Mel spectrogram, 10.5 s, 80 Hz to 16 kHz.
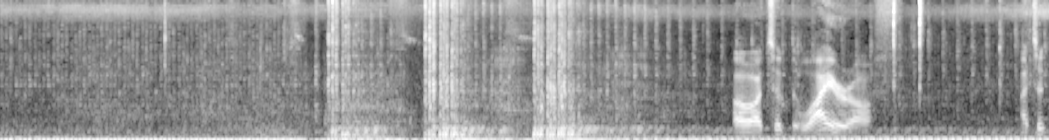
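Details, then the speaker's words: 1996-2000 Honda Prelude just revived from no-crank, no-start: rough, uneven low rumble with lumpy pulses because one spark plug wire was left off, leaving a dead cylinder misfire. "I was wondering why it was sounding like that."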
